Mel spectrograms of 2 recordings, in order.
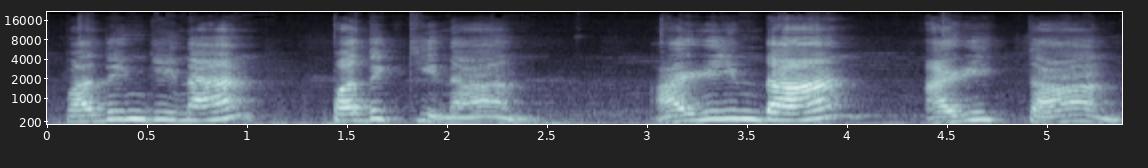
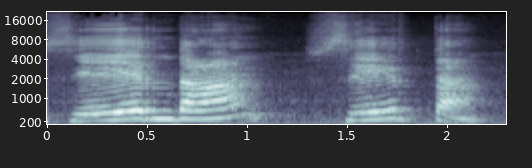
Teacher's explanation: அந்த மெல்லின எழுத்து எல்லாமே வல்லின எழுத்தாக மாறுகிறது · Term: மெல்லினம் வல்லினமா மாறும்போது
